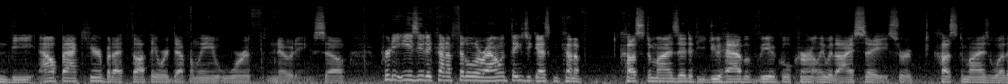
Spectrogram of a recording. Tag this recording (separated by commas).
reversing beeps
